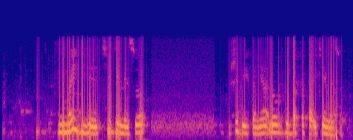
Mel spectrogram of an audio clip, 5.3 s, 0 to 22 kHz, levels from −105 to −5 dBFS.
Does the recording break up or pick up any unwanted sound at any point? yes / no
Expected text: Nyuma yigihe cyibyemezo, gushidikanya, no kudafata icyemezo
no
